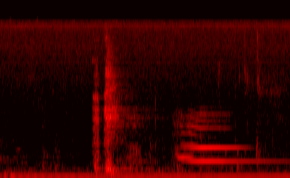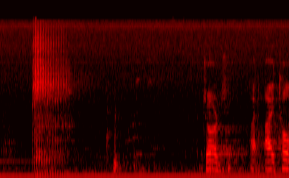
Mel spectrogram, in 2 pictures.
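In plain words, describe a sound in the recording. A double bass plays plucked notes.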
